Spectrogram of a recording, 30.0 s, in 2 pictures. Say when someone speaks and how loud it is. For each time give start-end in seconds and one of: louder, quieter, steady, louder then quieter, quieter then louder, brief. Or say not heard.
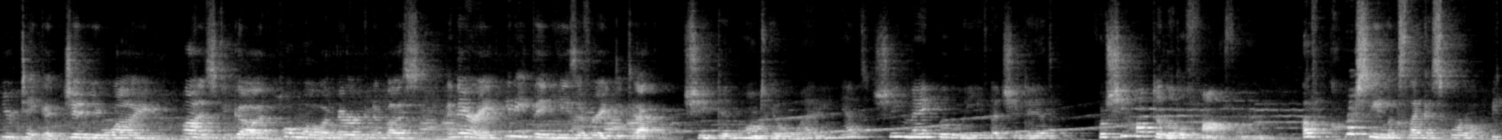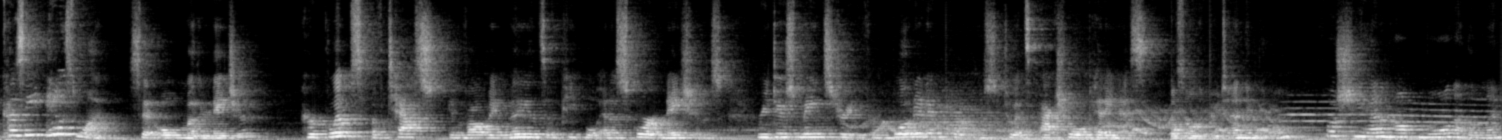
0.0-30.0 steady.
